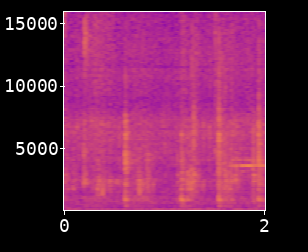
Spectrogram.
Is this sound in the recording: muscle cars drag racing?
no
